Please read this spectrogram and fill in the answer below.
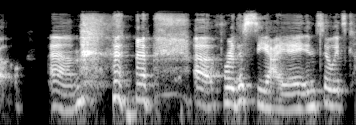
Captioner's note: laughs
